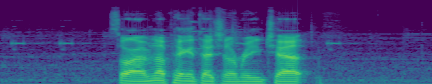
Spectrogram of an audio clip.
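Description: A bright electronic jingle chimes briefly.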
